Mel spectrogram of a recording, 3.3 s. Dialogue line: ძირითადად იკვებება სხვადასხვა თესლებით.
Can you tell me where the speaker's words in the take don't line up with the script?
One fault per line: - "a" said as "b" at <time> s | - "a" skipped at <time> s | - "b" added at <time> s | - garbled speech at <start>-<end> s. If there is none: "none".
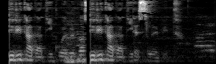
- "სხვადასხვა" said as "ძირითადად" at 1.4 s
